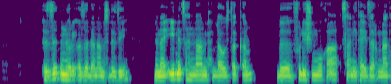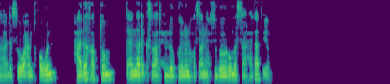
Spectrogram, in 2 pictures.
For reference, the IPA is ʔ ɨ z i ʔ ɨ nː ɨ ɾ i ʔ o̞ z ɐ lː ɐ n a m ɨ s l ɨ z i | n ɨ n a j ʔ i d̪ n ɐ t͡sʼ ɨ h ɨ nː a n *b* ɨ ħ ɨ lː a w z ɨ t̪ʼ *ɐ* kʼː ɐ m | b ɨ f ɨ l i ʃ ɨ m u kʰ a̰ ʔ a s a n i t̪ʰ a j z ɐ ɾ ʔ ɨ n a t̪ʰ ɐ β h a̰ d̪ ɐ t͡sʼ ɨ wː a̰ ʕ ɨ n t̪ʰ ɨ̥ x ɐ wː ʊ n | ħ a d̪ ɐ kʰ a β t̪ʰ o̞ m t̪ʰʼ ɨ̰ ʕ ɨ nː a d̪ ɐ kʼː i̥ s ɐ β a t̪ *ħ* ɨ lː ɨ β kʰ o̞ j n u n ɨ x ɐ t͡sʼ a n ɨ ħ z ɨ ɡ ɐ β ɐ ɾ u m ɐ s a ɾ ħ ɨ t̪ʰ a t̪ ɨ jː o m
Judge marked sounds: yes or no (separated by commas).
no, yes, yes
